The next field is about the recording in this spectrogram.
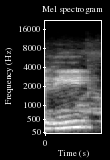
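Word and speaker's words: read: होती है, तो इसीलिए रीड का थर्ड फॉर्म रेड हो जाएगा। बच्चों, इंग्लिश वही लिखी जाएगी, स्पेलिंग इसकी, लेकिन थोड़ा सा प्रोनाउंसिएशन थोड़ा सा चेंज हो जाएगा, बस बाकी सारी चीजें वैसे।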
